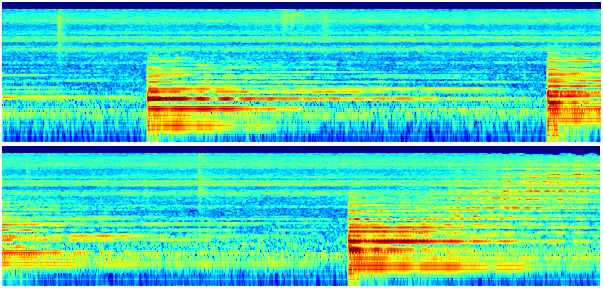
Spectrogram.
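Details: Slow piano chords struck about every four seconds, each ringing and fading, with no animal voice heard.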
